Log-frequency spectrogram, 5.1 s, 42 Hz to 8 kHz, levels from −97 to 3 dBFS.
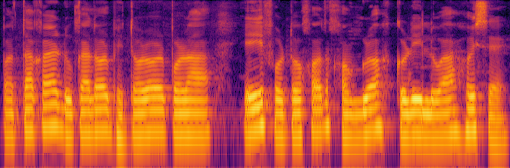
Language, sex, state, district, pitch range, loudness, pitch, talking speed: Assamese, male, Assam, Sonitpur, 115-130 Hz, -15 LUFS, 120 Hz, 115 wpm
